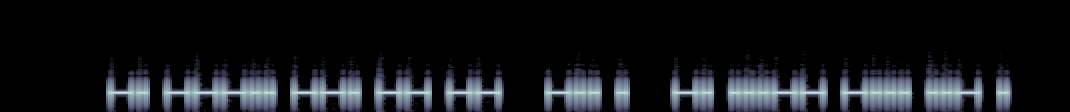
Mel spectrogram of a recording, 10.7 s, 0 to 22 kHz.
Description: Morse code, heard as a keyed tone, about 17 wpm, 700 Hz. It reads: N8GMM DE N3BUE
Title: USA Callsign DE Callsign - 5 Characters - 17wpm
